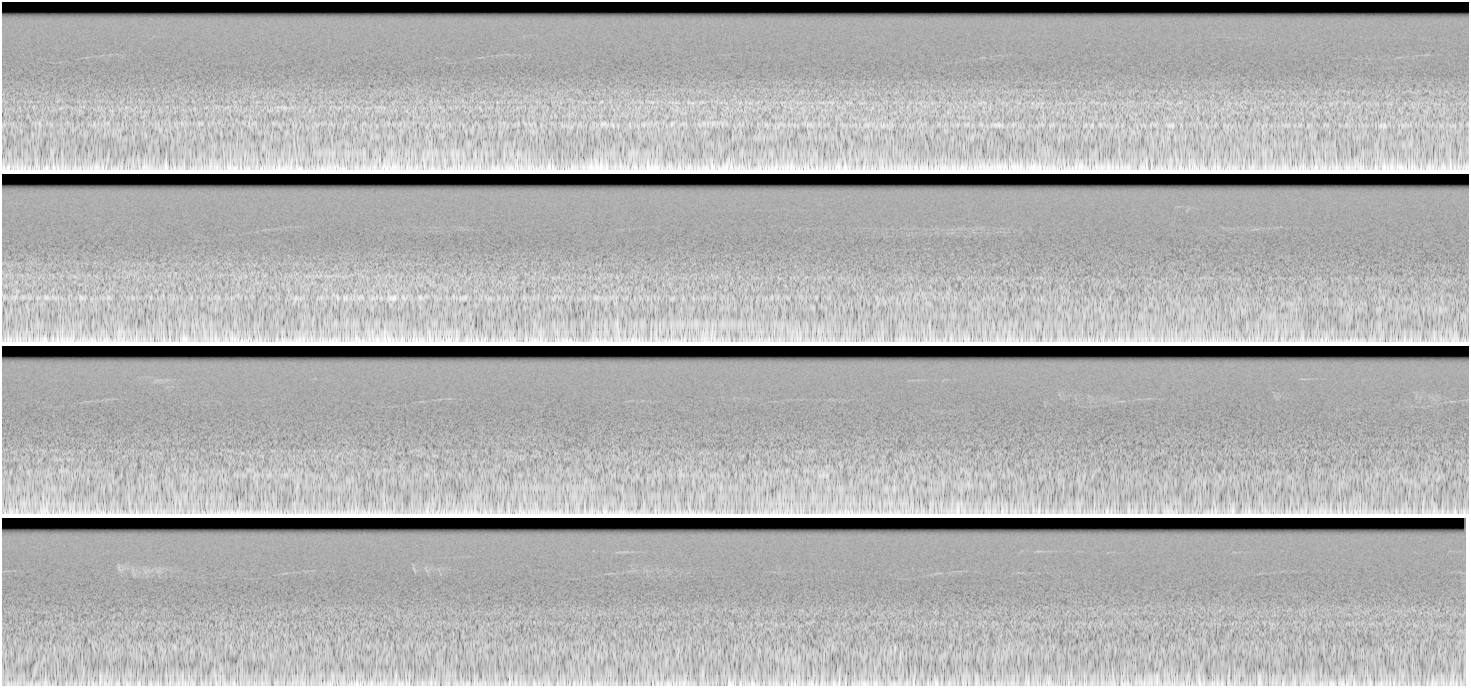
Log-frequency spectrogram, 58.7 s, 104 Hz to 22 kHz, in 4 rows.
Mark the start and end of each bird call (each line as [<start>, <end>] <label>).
[39.82, 50.82] American Goldfinch (Spinus tristis)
